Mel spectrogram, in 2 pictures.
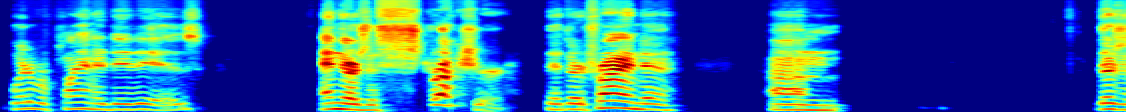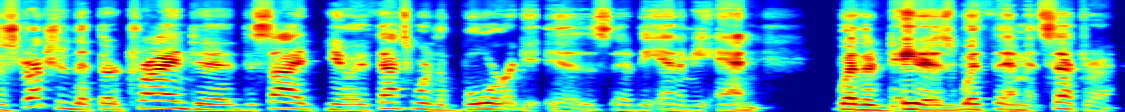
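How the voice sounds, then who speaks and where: Woman, live-stream host, bright ringing voice, animated profane rant, casual chat. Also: fairly low pitch, normal speed, gravelly. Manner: ranting, animated, swears freely; reads out viewer chat comments.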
